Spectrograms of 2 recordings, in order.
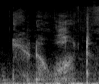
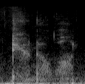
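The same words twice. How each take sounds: The two takes are said the same way.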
